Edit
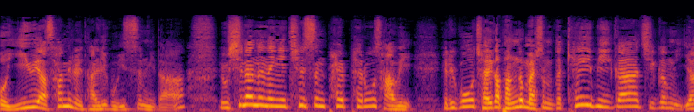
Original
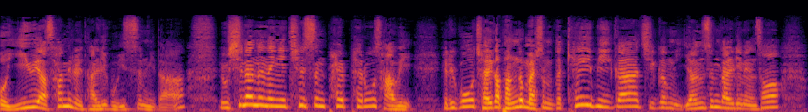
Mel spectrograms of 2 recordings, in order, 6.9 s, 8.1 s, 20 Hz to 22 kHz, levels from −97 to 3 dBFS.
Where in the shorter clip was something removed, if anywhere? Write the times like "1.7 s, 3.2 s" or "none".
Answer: none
